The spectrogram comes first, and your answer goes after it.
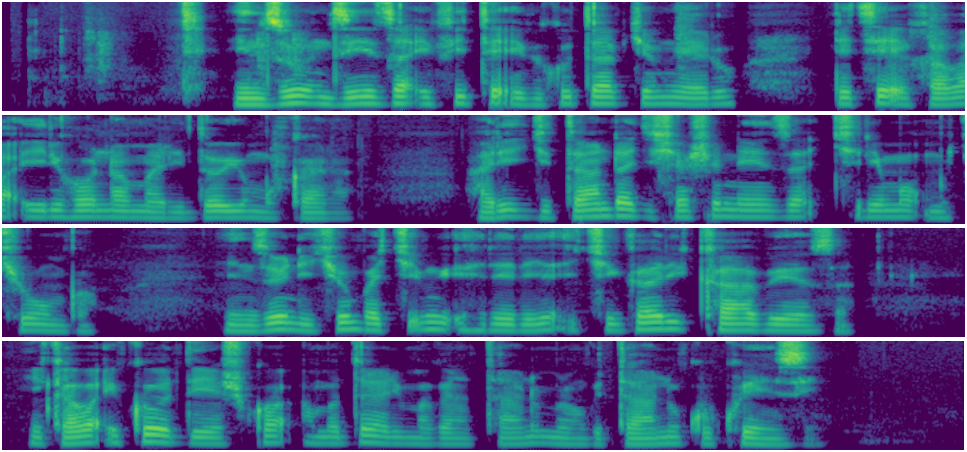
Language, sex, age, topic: Kinyarwanda, female, 25-35, finance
